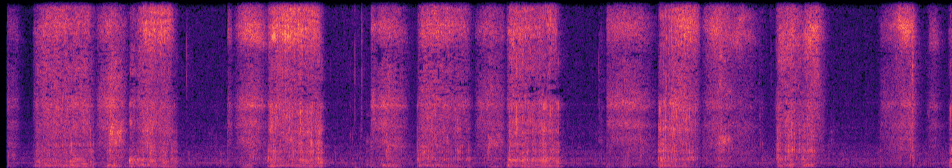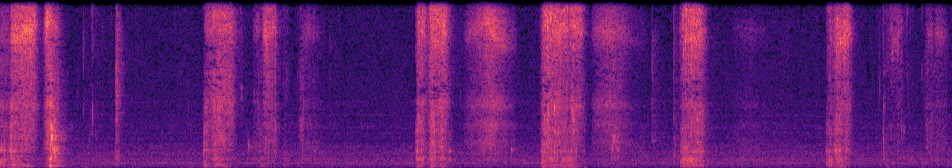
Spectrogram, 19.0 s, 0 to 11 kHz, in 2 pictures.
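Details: French Bulldog Haruta, eight months old, reverse sneezing on 18 January 2013 and appearing distressed: a series of harsh, rasping snorts in short bursts, repeating roughly every half-second to second with brief pauses between bouts.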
